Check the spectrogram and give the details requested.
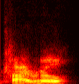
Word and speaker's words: Cairo: What was the other one for Cairo?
